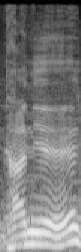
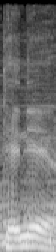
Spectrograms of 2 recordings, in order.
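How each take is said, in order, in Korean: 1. 첫 모음이 'ah'처럼 소리 나요. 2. 첫 모음이 'eh'처럼 소리 나요. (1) "우리는 한국 사람은 다니엘이 편하죠" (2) "그 영어 발음이 그러네"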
